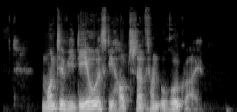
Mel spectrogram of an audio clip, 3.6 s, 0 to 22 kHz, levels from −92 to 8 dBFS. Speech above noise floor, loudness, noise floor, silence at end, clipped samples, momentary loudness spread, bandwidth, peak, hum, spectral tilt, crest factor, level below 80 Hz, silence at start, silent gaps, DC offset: 34 dB; -21 LUFS; -55 dBFS; 0.55 s; under 0.1%; 13 LU; 14.5 kHz; -6 dBFS; none; -6.5 dB/octave; 16 dB; -50 dBFS; 0.65 s; none; under 0.1%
